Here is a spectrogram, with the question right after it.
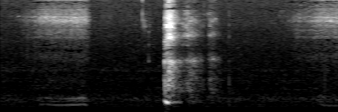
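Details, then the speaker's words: Soft, low, rumbling breaths with a buzzy, wheezy edge, then a sharp snort, from a sleeping beagle; snoring. "Al, you're snoring. It's not very sexy, you know. Al, the snoring beagle."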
